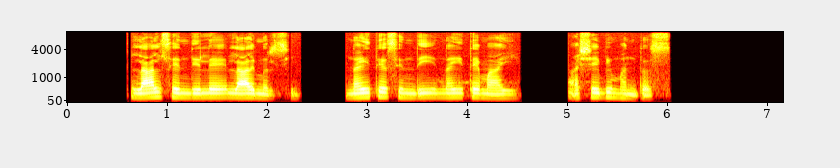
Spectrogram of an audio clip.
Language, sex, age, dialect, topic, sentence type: Marathi, male, 25-30, Northern Konkan, agriculture, statement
